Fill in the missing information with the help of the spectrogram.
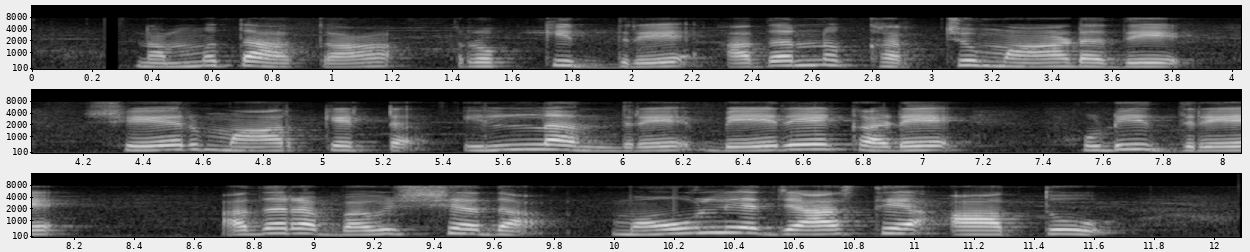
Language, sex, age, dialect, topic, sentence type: Kannada, female, 31-35, Central, banking, statement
